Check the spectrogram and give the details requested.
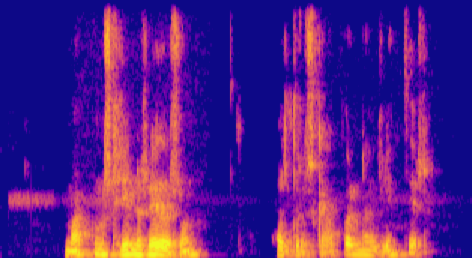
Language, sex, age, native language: Icelandic, male, 40-49, Icelandic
